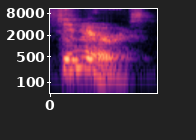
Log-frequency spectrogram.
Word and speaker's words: Daenerys: I always mispronounce her names. I call her Khaleesi just because it's easier for me to say than Daenerys. It's Daenerys. That's not hard to say.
